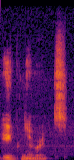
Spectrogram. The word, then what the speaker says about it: ignorant: Accidental, accident, sound the G in ignorant.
